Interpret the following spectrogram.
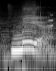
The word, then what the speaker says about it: Mia: You said it's Mia or Leah? Mia. I said it right.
